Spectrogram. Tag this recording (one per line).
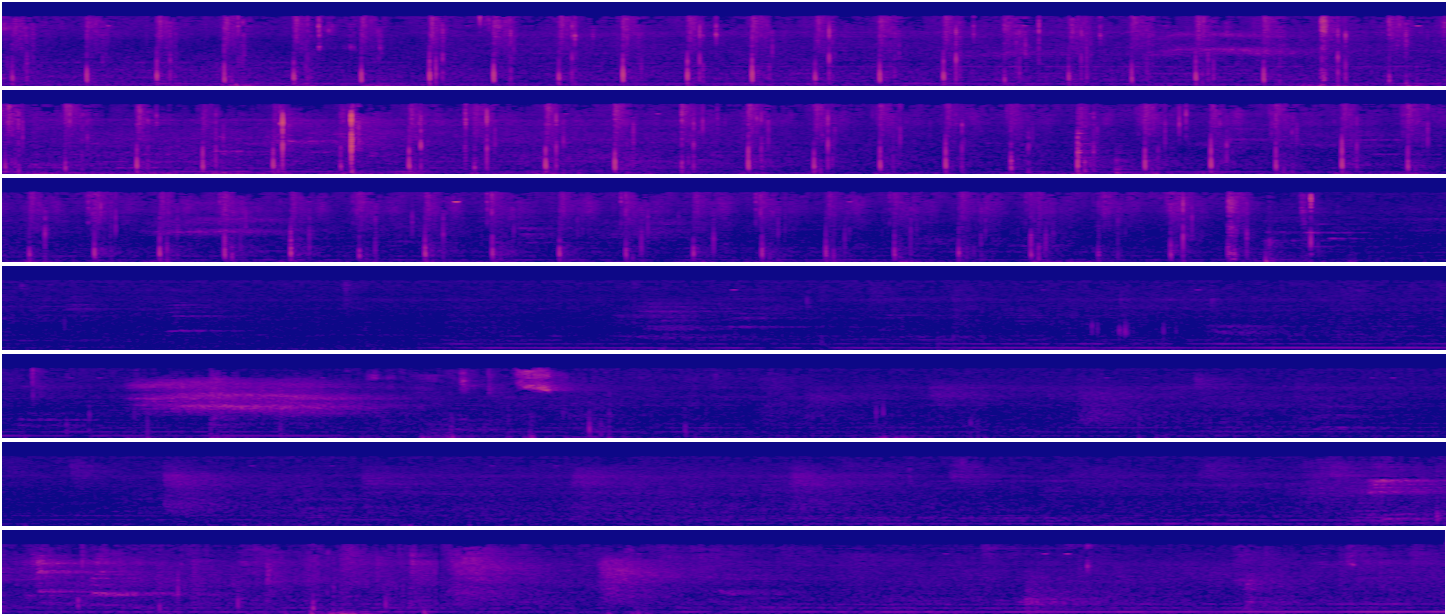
car
steps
